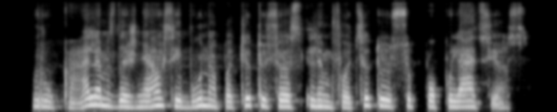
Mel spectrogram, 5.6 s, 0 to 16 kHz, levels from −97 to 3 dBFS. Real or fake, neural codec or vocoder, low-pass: fake; codec, 44.1 kHz, 7.8 kbps, DAC; 14.4 kHz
